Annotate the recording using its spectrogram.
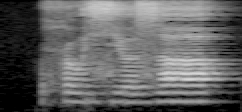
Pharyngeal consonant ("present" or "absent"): present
